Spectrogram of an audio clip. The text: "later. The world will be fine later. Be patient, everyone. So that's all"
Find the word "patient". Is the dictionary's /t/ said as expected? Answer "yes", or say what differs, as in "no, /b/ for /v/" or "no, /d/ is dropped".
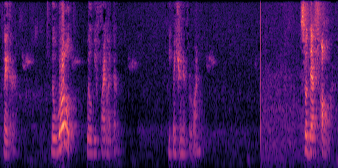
no, /t/ is dropped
